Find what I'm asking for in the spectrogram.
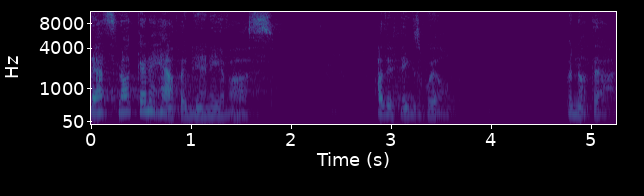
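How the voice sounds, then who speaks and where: A woman speaks in a somewhat breathy voice with ordinary pitch variation. Audible room echo surrounds her. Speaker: pastor. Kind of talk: sermon. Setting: church.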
